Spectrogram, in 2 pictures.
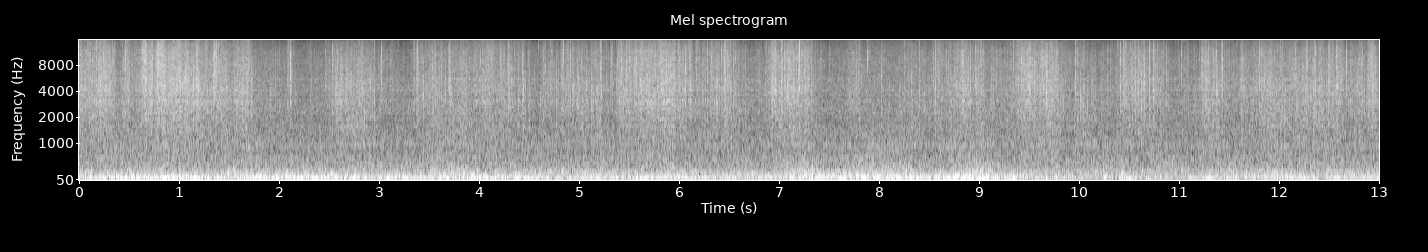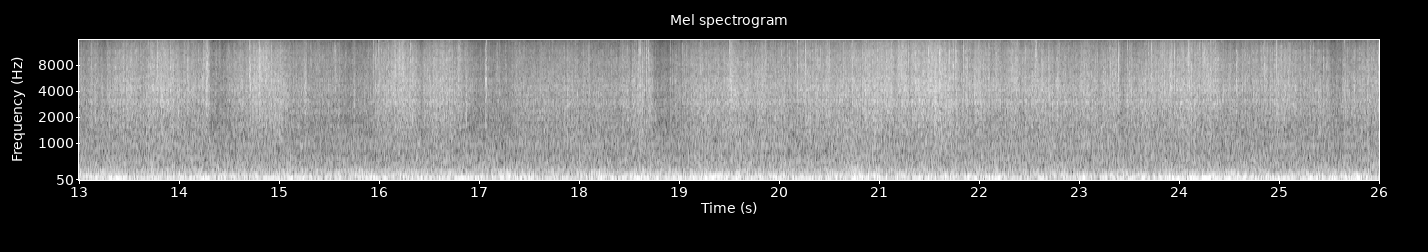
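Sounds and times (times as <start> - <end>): low rumble: 0.0 - 11.8
rain falling: 0.0 - 26.0.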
